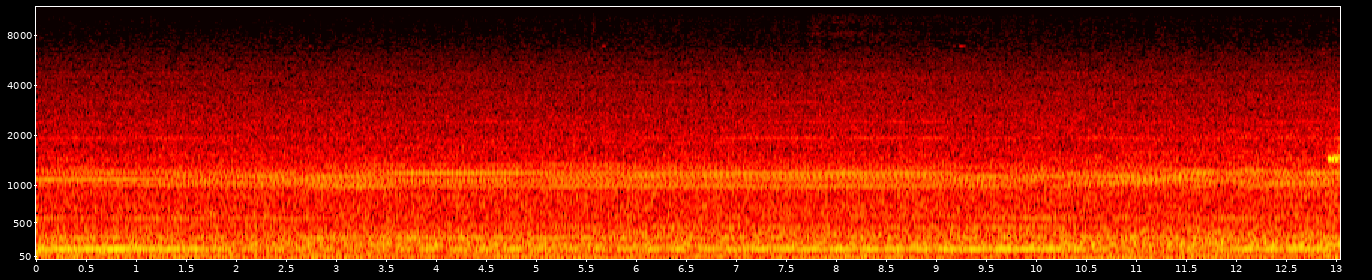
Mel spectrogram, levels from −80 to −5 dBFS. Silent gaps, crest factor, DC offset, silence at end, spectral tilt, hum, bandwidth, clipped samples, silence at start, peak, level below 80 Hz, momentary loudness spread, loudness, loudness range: none; 16 dB; under 0.1%; 0 s; -6.5 dB/octave; none; 11 kHz; under 0.1%; 0 s; -14 dBFS; -42 dBFS; 2 LU; -31 LUFS; 1 LU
